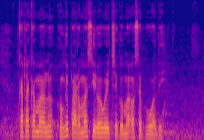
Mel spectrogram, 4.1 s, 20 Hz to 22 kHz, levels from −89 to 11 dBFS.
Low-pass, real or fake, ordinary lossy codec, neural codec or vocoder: none; fake; none; vocoder, 44.1 kHz, 128 mel bands every 256 samples, BigVGAN v2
